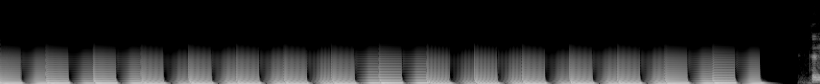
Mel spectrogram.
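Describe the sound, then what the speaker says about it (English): A classic square-wave bass synth patch built in Sylenth plays a repeating rhythmic pattern of deep, buzzy notes, loud and isolated, then stops abruptly at the end. "It's like a classic square bass sound."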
